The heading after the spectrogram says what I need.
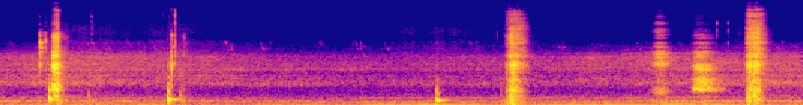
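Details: Person with an itchy nose during a bad pollen season gives several sneezes over about ten seconds, some wet and explosive, others muffled and deliberately stifled; sneezing.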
